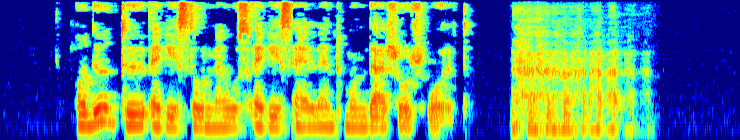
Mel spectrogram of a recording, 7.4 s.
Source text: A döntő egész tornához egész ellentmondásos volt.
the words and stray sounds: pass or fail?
fail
